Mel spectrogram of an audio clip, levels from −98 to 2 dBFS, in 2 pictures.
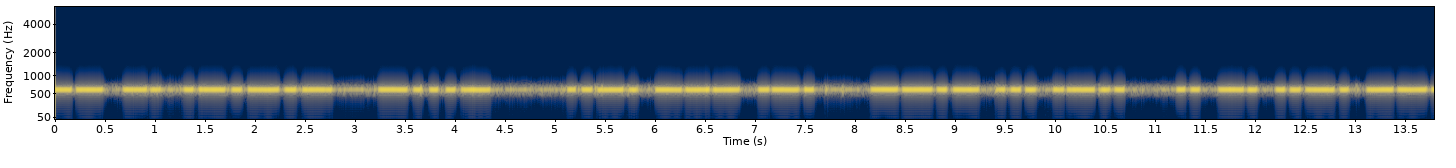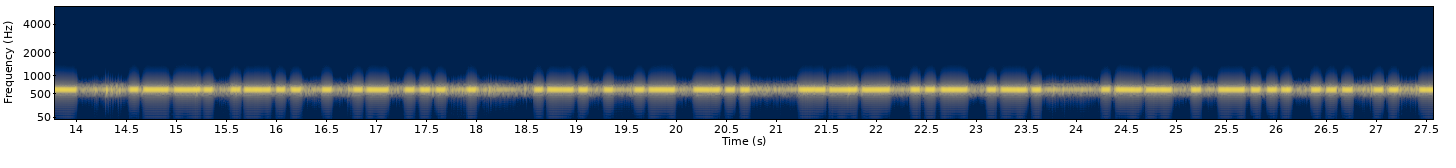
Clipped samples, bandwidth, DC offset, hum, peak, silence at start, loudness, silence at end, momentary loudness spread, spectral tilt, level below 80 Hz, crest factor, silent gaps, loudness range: under 0.1%; 0.8 kHz; under 0.1%; none; -4 dBFS; 0 s; -14 LUFS; 0 s; 7 LU; -9 dB/octave; under -90 dBFS; 10 dB; none; 2 LU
